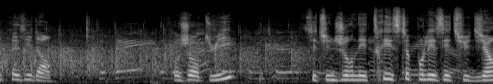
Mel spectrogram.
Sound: applause

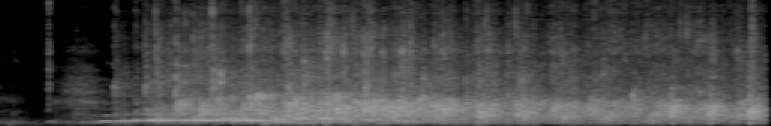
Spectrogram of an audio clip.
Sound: audience cheers and applauds

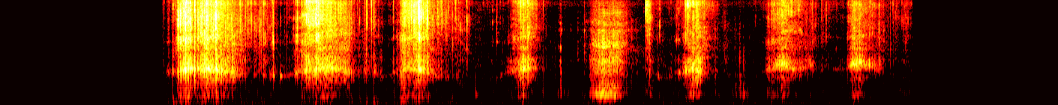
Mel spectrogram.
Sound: sound of eating

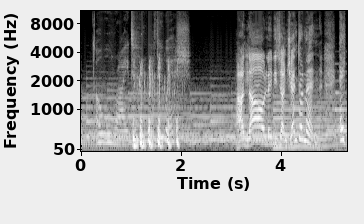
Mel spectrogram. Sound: chuckles

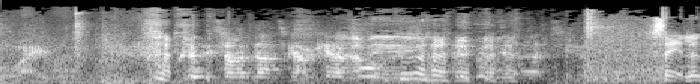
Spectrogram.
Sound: laughing

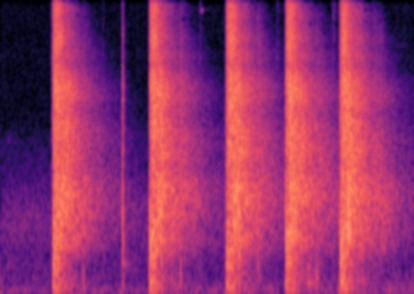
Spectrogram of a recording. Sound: rifle fires

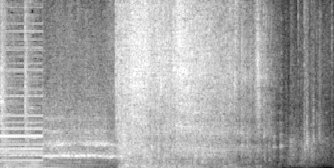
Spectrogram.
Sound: accident sound

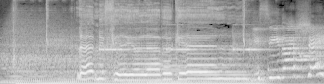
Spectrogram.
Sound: alarm beeping

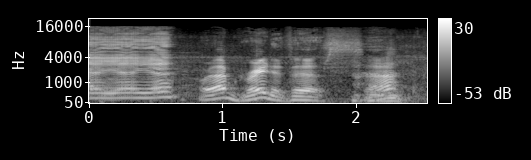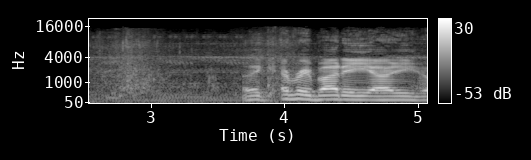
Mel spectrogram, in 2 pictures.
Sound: chuckling

